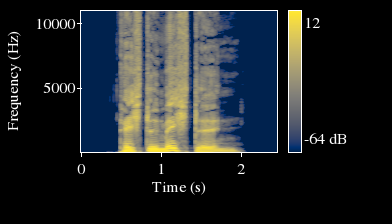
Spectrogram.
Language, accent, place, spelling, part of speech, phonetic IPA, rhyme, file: German, Germany, Berlin, Techtelmechteln, noun, [tɛçtl̩ˈmɛçtl̩n], -ɛçtl̩n, De-Techtelmechteln.ogg
- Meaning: dative plural of Techtelmechtel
